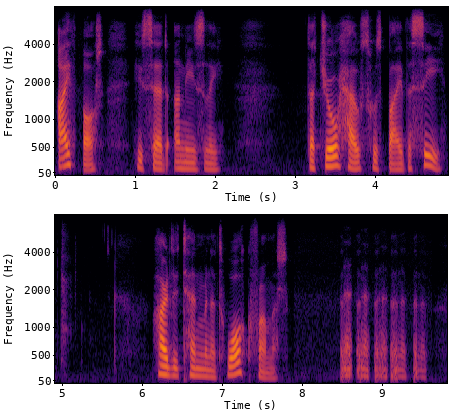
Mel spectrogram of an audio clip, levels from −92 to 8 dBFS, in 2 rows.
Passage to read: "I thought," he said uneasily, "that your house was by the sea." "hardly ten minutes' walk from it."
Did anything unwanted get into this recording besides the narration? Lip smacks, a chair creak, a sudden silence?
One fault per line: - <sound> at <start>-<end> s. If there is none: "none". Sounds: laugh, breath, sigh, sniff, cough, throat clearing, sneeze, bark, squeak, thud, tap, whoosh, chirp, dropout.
- dropout at 0.3-0.4 s
- laugh at 8.5-9.6 s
